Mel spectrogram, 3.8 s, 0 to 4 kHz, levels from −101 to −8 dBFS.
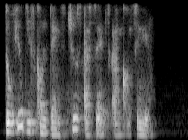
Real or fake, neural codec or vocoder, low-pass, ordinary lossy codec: fake; codec, 32 kHz, 1.9 kbps, SNAC; 3.6 kHz; none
